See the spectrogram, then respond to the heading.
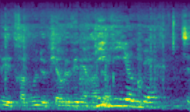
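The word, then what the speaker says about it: Bibliander: Bonder, ça s'écrit comment ?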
